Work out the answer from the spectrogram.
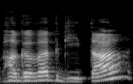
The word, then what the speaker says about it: Bhagavad Gita: Yeah, I also want to make sure, guys, it's pronounced the Bhagavad Gita in case you need a pronunciation guide, because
